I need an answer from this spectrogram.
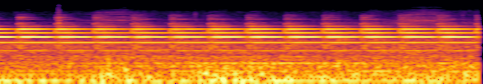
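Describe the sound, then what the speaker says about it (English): An EXO commuter train on the Candiac line passes Montreal West station, a steady loud rumble with rhythmic wheel clatter and sustained high tonal whine, no voices. "I saw the train coming."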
